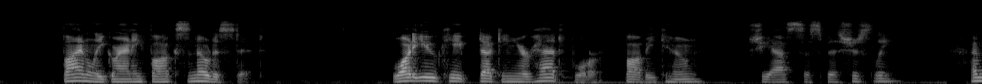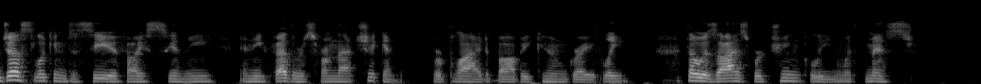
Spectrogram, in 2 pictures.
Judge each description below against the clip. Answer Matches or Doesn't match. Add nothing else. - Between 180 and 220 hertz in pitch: Doesn't match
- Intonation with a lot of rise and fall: Doesn't match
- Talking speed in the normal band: Doesn't match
